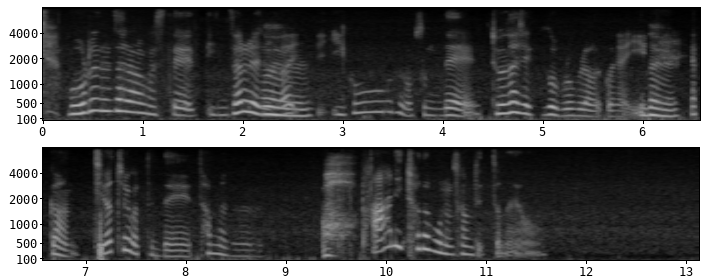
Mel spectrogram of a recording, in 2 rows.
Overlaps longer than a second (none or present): none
